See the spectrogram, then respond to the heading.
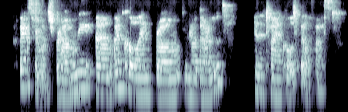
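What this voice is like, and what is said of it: Irish accent. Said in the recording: “I can hear your accent ... I think yours is much nicer than mine ... everybody loves the Irish accent”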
